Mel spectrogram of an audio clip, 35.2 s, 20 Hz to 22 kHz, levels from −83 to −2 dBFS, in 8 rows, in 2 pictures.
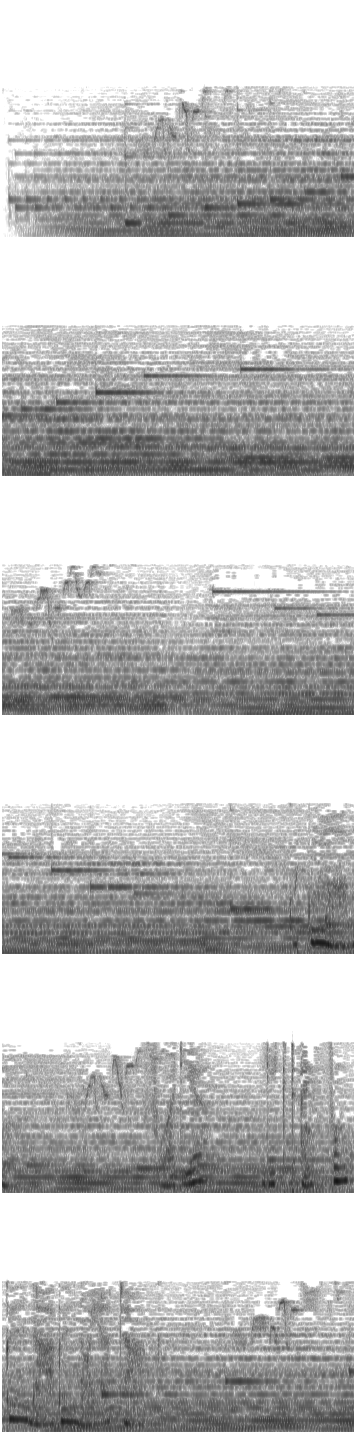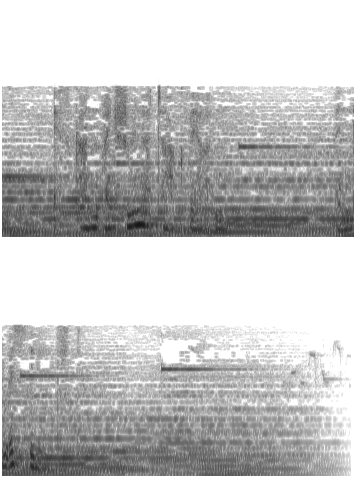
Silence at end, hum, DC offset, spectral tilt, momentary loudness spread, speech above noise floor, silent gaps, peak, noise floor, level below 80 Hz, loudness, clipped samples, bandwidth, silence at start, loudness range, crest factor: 0.3 s; none; under 0.1%; -11 dB/octave; 9 LU; 30 dB; none; -6 dBFS; -48 dBFS; -36 dBFS; -23 LUFS; under 0.1%; 5.4 kHz; 0.05 s; 6 LU; 18 dB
